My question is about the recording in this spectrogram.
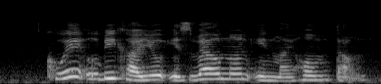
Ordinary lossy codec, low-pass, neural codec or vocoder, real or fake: none; 7.2 kHz; none; real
